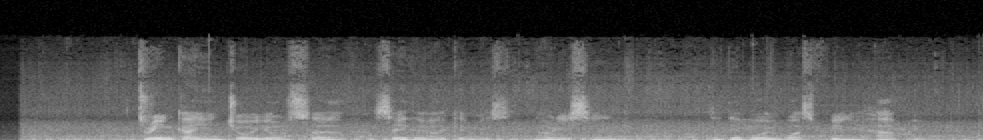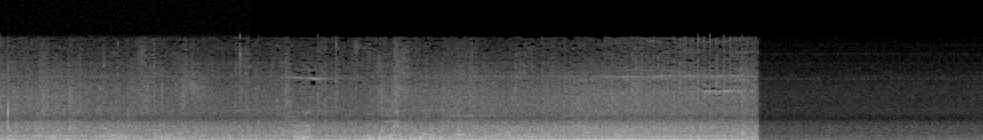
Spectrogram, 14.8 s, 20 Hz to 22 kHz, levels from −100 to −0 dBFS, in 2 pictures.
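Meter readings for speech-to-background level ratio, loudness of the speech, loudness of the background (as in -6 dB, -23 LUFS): 8.0 dB, -23.5 LUFS, -31.5 LUFS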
